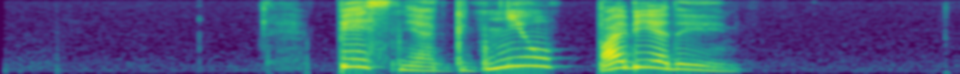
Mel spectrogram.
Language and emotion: Russian, positive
